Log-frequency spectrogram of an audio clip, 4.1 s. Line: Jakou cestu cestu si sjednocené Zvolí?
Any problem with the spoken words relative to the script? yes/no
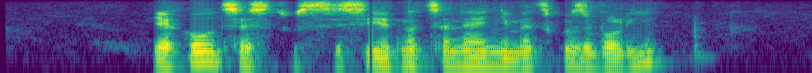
yes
